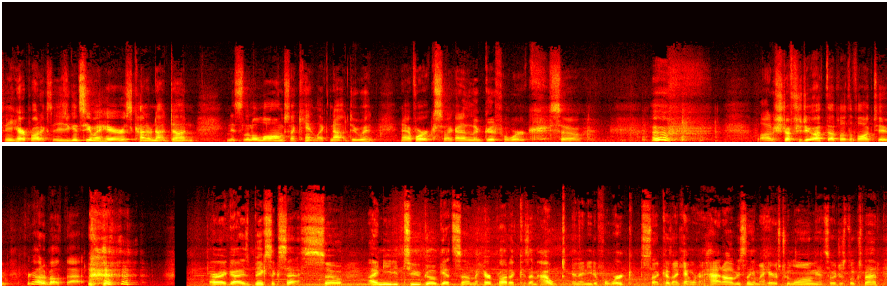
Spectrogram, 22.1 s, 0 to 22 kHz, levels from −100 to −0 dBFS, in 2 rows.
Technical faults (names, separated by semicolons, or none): none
